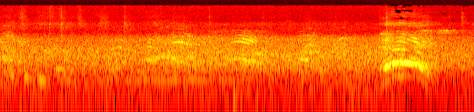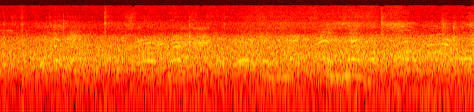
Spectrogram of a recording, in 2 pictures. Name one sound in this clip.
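Young women players shout and call out to each other across an open pitch.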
